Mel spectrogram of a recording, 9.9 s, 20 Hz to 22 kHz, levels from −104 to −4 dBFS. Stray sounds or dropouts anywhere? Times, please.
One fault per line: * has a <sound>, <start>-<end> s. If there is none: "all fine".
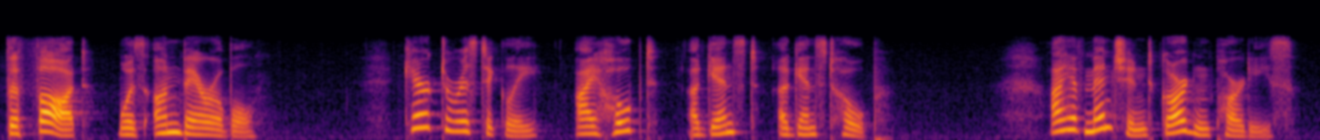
all fine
